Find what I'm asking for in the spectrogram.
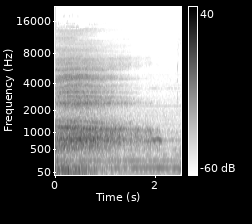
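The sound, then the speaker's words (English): A deep breath let out as a long, soft sigh during a guided breathing exercise, one slow exhale that fades over about two seconds. “to take a long breath in from the third eye. Hold. Release.”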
